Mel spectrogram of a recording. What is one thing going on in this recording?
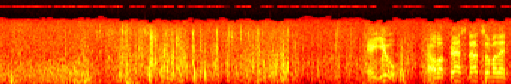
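Horses trot on a dirt road.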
